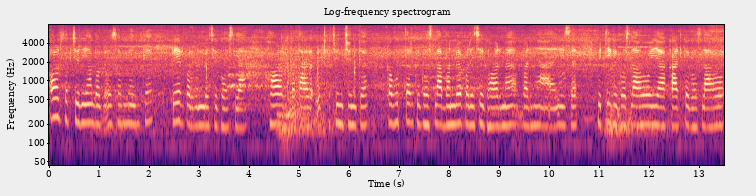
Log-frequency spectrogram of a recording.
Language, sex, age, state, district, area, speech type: Maithili, female, 45-60, Bihar, Purnia, rural, spontaneous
